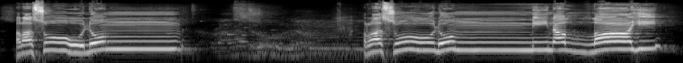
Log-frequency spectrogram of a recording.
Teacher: And we hold it for 2 harakat. You hold it. It's a gunna.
